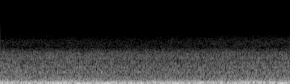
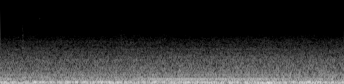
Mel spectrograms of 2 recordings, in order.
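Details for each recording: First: 2017 Buick Enclave, 130,000 km, after rear wheel bearing replacement for a rear humming at cruise; road test now quiet with only low steady road rumble and no hum rising with speed, bearing normal. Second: 2017 Buick Enclave, 130,000 km, cruising at 100 km/h: steady low droning hum from the right rear over road noise, changing when turning right; rough-feeling right rear wheel bearing.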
